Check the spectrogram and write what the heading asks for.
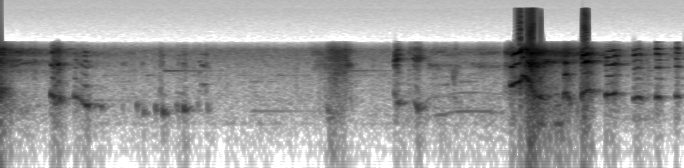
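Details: An adult sneeze: breathy sounds and soft laughter build to a sharp, explosive burst and a quick second burst, followed by more giggling.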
